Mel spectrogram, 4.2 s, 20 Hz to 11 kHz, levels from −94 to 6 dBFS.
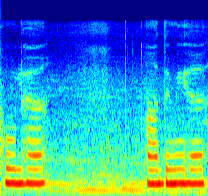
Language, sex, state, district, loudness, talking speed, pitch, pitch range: Hindi, female, Bihar, Patna, -10 LUFS, 55 wpm, 235 Hz, 235-240 Hz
